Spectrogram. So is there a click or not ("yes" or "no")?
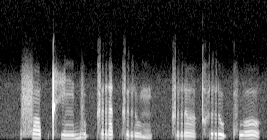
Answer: no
